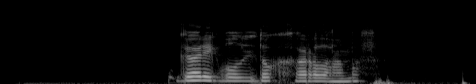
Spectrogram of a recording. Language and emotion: Russian, neutral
